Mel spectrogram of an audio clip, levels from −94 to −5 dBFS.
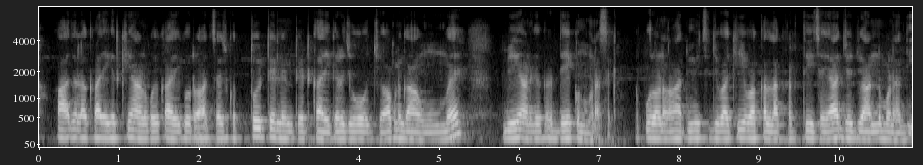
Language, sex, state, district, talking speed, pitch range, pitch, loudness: Marwari, male, Rajasthan, Nagaur, 165 wpm, 125-130 Hz, 125 Hz, -29 LUFS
